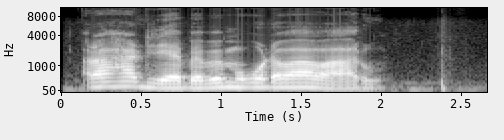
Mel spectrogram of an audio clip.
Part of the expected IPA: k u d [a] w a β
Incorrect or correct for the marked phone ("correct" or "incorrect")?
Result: correct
